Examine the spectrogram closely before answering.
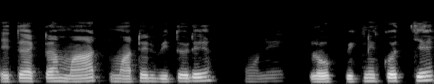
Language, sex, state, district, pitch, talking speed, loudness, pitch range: Bengali, male, West Bengal, Dakshin Dinajpur, 145 Hz, 125 wpm, -17 LUFS, 135-155 Hz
